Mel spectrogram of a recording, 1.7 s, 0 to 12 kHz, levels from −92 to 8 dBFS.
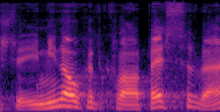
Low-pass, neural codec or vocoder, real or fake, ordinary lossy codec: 10.8 kHz; none; real; Opus, 24 kbps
